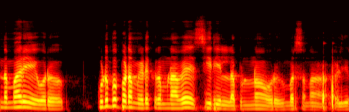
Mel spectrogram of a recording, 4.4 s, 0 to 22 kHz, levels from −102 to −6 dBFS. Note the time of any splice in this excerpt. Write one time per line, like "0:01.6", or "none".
none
